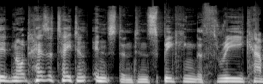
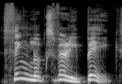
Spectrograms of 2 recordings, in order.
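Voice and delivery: mildly worried, higher pitch; anxious; 7 semitones higher than usual. A narrator's reading. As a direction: voice a doubt with a touch of anxiety. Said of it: "said he anxiously".

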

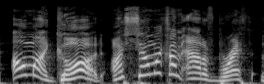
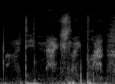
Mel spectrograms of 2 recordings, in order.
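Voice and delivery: barely-there whispered aside; whispered confession; 17 dB quieter than usual. Real, not acted. Host admitting to listeners he didn't plan, whispering. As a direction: drop to a tiny whisper, as if owning up.

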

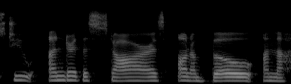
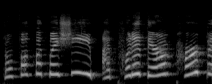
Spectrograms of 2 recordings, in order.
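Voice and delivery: high, loud, fast mock outrage; indignant hag; 13 semitones higher, 7 dB louder, faster than usual. Cohost joining in as the hag, high mock outrage. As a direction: squeal it like an offended goddess.

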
